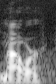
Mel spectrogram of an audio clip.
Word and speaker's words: Maurer: And I say, my last name is Maurer, rhymes with flower. She says, my last name is Edding, it rhymes with wedding.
